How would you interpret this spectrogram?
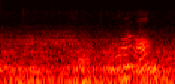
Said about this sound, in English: It's coming back, I think. Yes, it is. A little storm on its way back in. Around. Rolling thunder.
